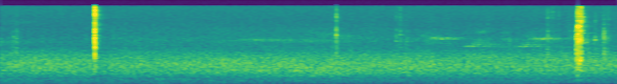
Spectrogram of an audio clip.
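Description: Sharp clicks from handling a paraffin hurricane lamp while lighting it, one about a second in and a louder one near the end, over a steady background hiss.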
